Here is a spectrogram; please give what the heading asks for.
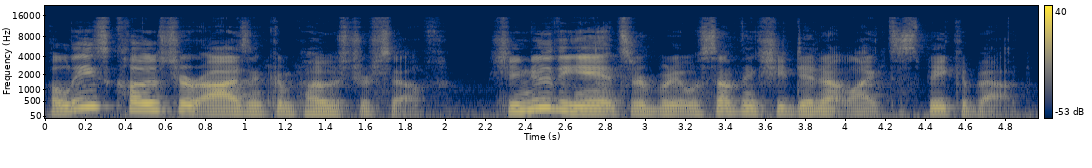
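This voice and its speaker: Male narrator, scripted fantasy audiobook, medium pitch, lively intonation. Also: fast.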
